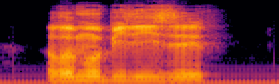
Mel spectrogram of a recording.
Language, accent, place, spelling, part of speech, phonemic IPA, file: French, France, Lyon, remobiliser, verb, /ʁə.mɔ.bi.li.ze/, LL-Q150 (fra)-remobiliser.wav
- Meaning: to remobilize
